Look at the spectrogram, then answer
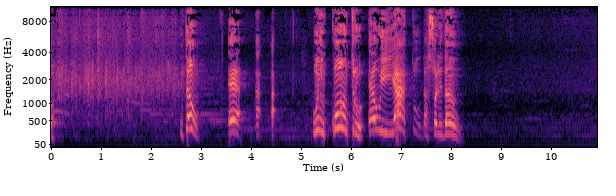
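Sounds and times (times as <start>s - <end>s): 
speech: 0.0s - 0.3s, 2.6s - 4.6s, 5.2s - 8.3s
applause: 0.0s - 3.0s.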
